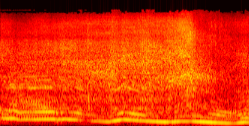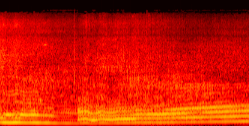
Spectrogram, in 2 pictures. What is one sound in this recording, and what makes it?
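A rally car engine revs loudly up and down as it passes close by and shifts gears.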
